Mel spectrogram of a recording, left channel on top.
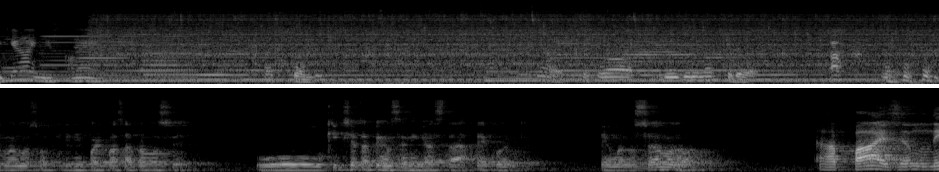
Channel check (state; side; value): different; both; correlation 0.00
